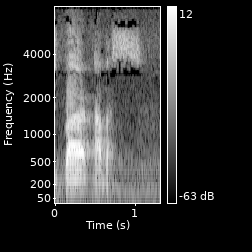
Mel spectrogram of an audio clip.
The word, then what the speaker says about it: Barabbas: And its correct pronunciation is Barabbas, son of the devil father.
